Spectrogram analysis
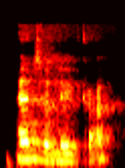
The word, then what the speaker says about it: Angelica: And are we pronouncing that correctly? Is it Angelica or Angelica? Angelica.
